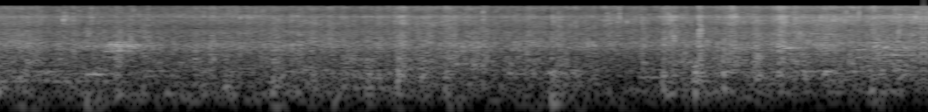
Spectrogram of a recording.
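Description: Swimmer's flutter kick steadily splashing and churning the water.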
